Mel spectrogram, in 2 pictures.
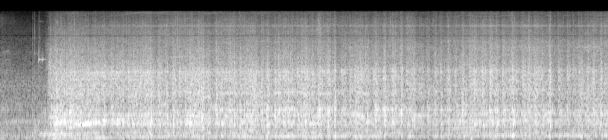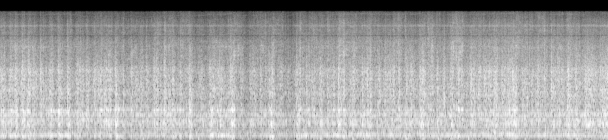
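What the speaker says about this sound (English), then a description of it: "whatever you use on your blender to get it to the right spot to puree." A blender pureeing basil pesto runs continuously at high speed, a steady loud whirring motor drone that holds for the whole stretch without pause.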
